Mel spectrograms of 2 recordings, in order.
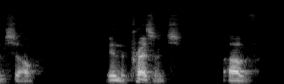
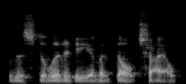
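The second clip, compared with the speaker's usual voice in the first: plain reading voice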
